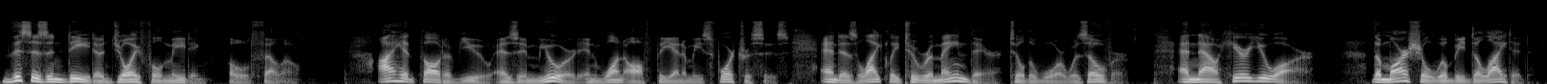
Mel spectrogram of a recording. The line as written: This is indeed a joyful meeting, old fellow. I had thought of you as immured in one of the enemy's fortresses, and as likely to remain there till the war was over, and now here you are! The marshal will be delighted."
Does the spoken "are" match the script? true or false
true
